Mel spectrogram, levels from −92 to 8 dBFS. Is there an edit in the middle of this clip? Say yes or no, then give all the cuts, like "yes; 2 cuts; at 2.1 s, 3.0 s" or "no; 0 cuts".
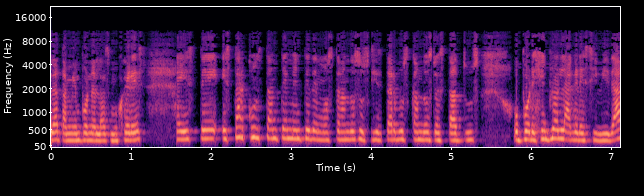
yes; 3 cuts; at 1.6 s, 4.0 s, 4.7 s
